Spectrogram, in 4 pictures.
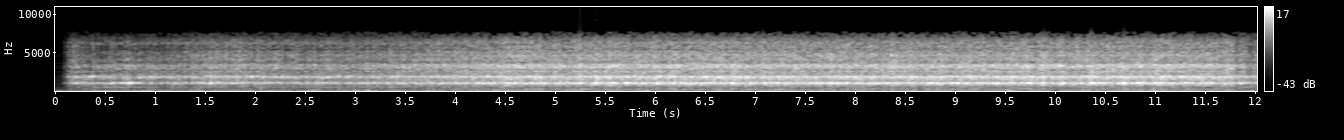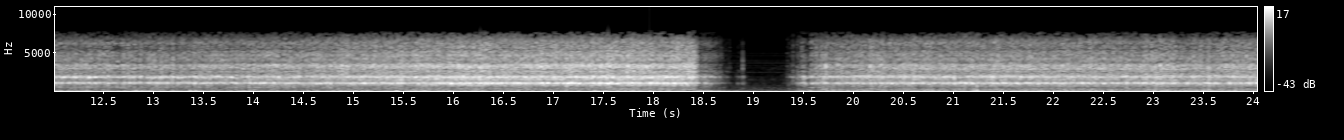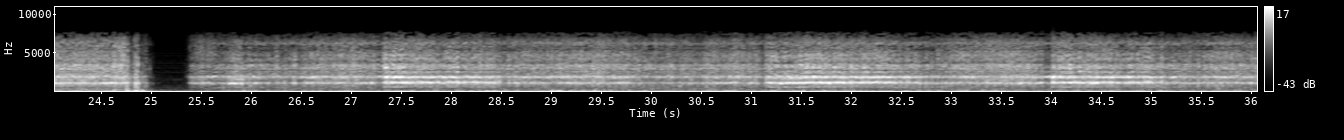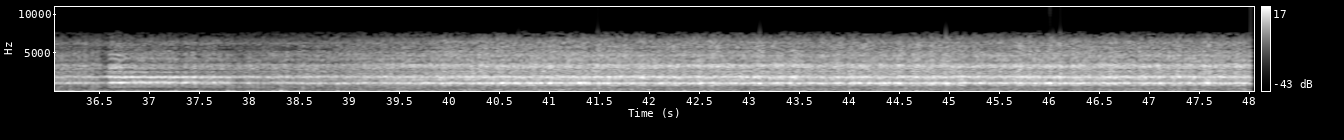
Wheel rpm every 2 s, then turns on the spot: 110, 160, 160, 160, 160, 160, 160, 160, 160, 90, 150, 160, 90, 150, 160, 160, 160, 160, 160, 160, 160, 160, 160, 160.
24-26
